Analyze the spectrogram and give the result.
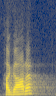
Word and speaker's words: Haggadah: I read a whole Haggadah, is that what they call it? Haggadah? Thank you. My southern pronunciation of Hebrew. I won't even try it again.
